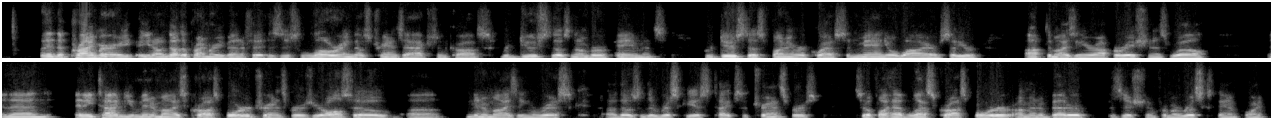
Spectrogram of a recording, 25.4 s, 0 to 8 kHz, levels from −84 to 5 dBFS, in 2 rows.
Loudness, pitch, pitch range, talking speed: -17 LUFS, 95 Hz, 90-115 Hz, 170 wpm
